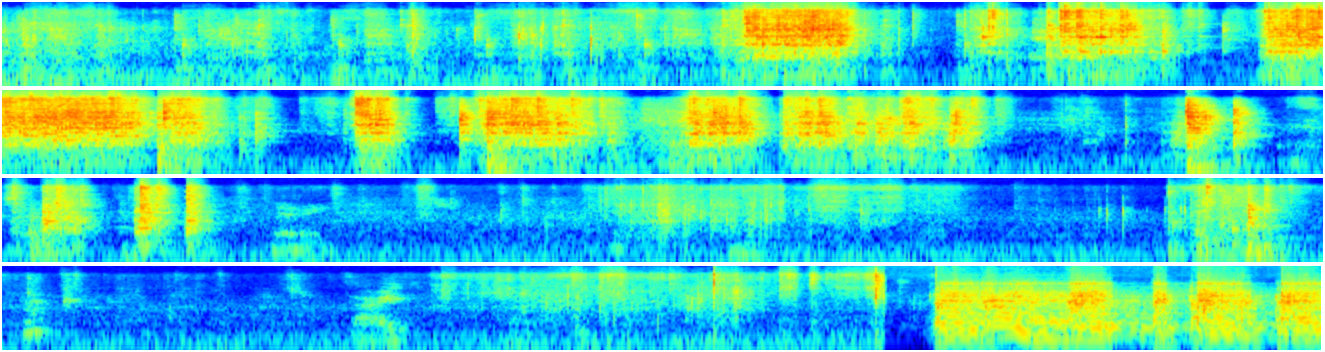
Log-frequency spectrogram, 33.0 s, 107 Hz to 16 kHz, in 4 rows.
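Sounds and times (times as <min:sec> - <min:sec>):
metal hand tools clanking: 0:04.4 - 0:14.5
soft shuffling: 0:27.4 - 0:30.4.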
